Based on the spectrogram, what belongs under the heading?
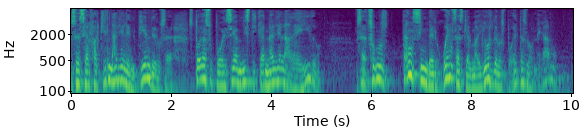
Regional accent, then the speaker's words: Ecuador; es parte de nuestra identidad como andinos y como ecuatorianos

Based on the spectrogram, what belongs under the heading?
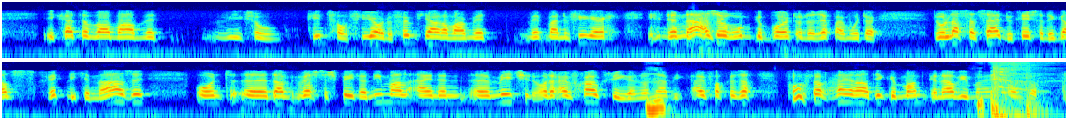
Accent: Netherlands; moved away as an adult; now in Krefeld, Germany; von Holland auch zu ihm nach Krefeld gezogen.

